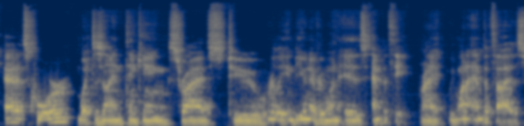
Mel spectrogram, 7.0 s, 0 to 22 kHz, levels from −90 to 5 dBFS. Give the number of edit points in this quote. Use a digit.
2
